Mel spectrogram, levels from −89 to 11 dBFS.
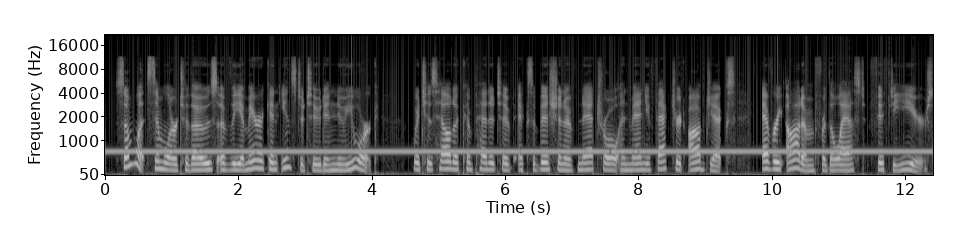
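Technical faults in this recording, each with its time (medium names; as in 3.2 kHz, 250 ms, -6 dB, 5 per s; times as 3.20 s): crackle 52 per s -29 dBFS
whine 700 Hz -27 dBFS
3.70 s: pop -8 dBFS
10.09 s: pop -9 dBFS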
